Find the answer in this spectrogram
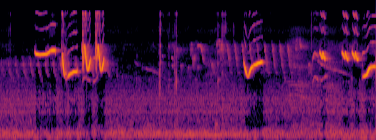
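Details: Short high whistled phrases from an excited male yellow-fronted canary, each a bright upslur or downslur with a brief twitter, given in three spaced bursts over quiet background hum.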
